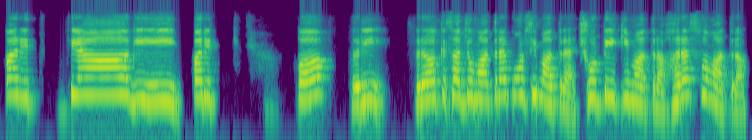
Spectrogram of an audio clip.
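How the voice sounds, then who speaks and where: A woman teaches a class to recite verses, drilling slowly syllable by syllable and quizzing her students, with quick asides to them. Her voice sits high and sounds a bit bright.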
